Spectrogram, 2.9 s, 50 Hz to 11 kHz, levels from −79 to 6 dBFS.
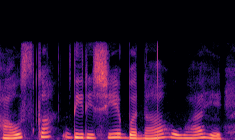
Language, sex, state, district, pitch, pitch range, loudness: Hindi, female, Jharkhand, Garhwa, 260 Hz, 235-285 Hz, -17 LUFS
